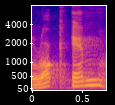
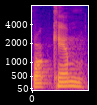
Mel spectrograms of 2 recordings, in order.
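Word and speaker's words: ROCm: is part of the rock M or I think it's called or pronounced Rock cam solution the open source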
